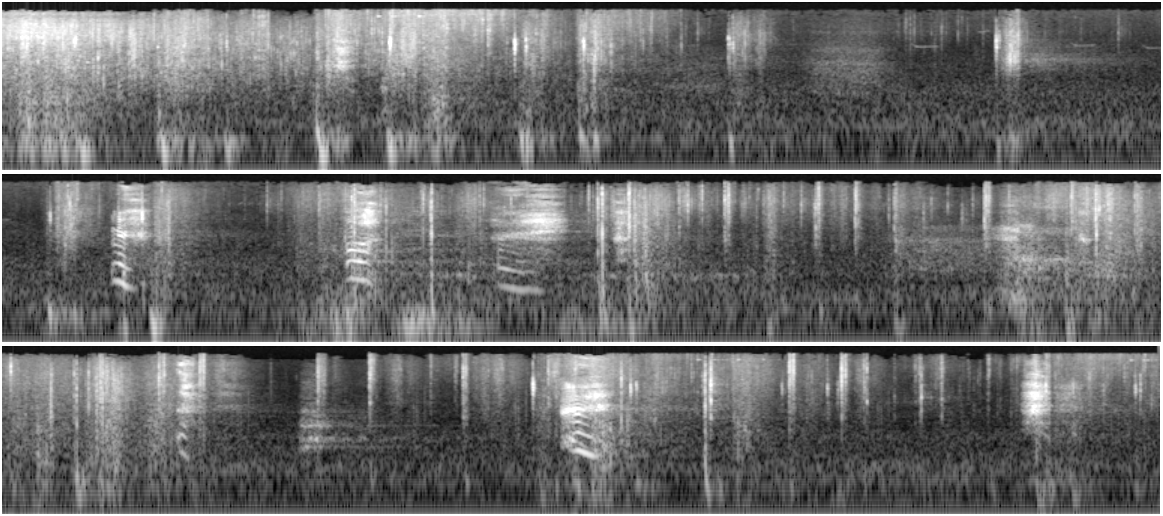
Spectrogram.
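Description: Soft thumps and scrapes of climbing on stone come in bursts.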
